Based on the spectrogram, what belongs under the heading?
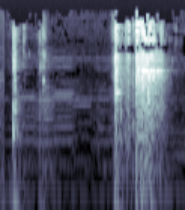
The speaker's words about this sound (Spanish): Lo tira por el retrete, se dispone a tirar de la cadena pero ésta se suelta.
